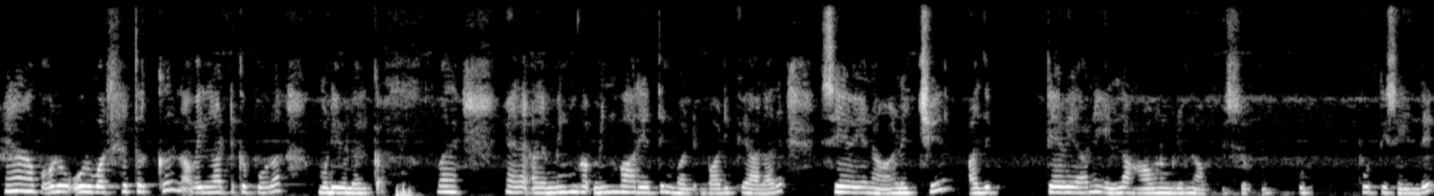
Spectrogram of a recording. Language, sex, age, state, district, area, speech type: Tamil, female, 18-30, Tamil Nadu, Kanchipuram, urban, spontaneous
